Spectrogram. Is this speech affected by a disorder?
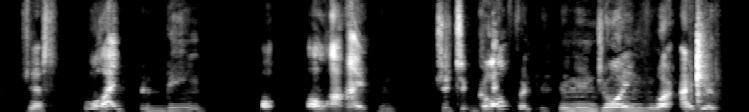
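Yes: cerebral palsy; present from birth, severe.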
